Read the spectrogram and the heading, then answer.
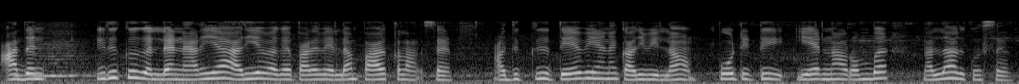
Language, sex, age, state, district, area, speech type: Tamil, female, 18-30, Tamil Nadu, Tiruvannamalai, rural, spontaneous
